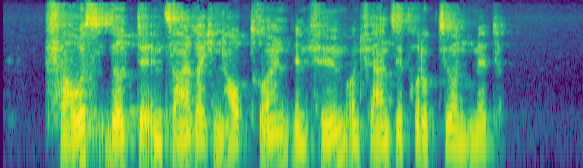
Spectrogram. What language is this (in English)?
German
